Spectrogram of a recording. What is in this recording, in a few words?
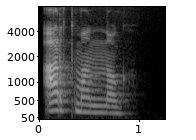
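"артманног", Komi, female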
